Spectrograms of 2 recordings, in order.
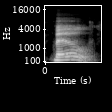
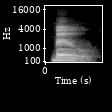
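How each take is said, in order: First: The boo sounds light and half-hearted. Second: The same.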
